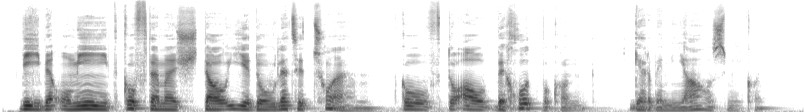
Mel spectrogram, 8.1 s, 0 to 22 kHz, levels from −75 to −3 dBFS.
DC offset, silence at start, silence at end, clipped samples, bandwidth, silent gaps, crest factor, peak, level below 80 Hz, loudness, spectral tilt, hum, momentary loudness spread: under 0.1%; 0.2 s; 0.35 s; under 0.1%; over 20 kHz; none; 20 dB; -6 dBFS; -56 dBFS; -26 LUFS; -5.5 dB/octave; none; 16 LU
